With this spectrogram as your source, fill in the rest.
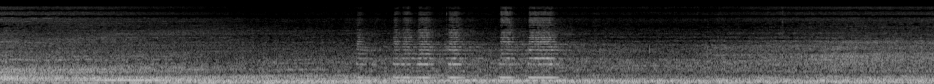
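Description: A tractor engine rumbles and grows louder as it approaches.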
